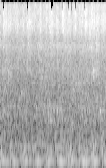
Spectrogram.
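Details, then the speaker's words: Shower mixing valve at a slightly cooler-than-hot setting: low, rapid thumping pulses of water hammer over running water, occurring only at specific temperatures; pulsing felt in the valve and more severely above it. The valve is unattached; the valve was later replaced. "if I put it down a little lower not sure if you can hear that um yeah we've got we got this thuing sound you can actually see the see this thing"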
